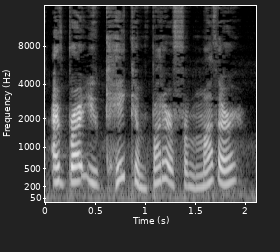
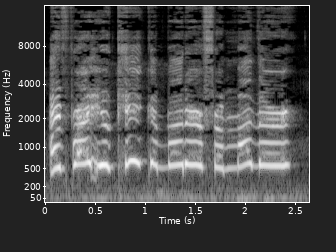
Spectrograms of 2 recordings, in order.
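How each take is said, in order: First: Put-on higher, louder girl's voice; lilting girlish announcement, without squeaking; lightly voiced Little Red. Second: Very high, loud squeaky voice; squeak. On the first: Little Red bringing cake to Granny, lifted girlish voice. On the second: Wolf posing as granddaughter bringing cake, loud high squeak. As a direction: keep squeaking like a fake little girl. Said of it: "I squeaked". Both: A narrator's reading.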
